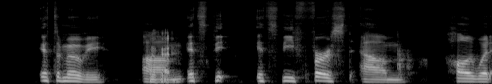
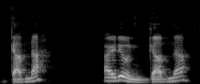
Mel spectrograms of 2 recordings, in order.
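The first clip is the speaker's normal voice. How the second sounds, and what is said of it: Exaggerated fake British accent. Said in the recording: “Americans doing British accents, because there's no way they talk like this ... to put on a British accent, they went”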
